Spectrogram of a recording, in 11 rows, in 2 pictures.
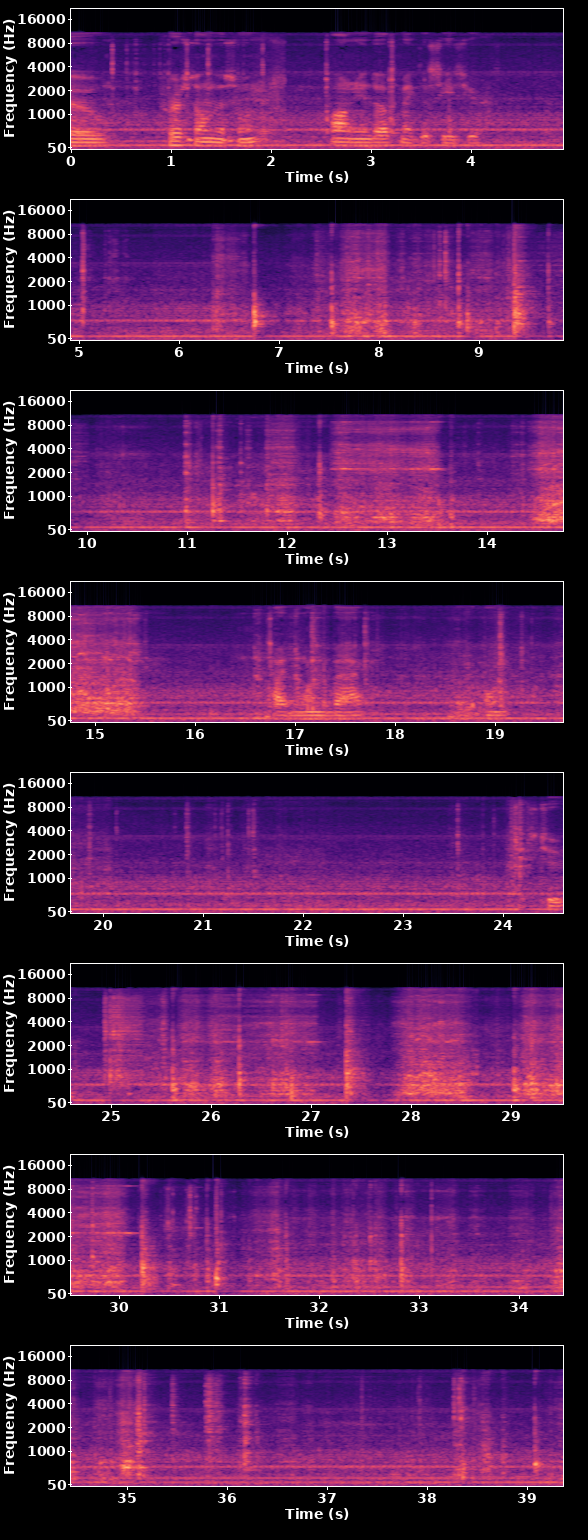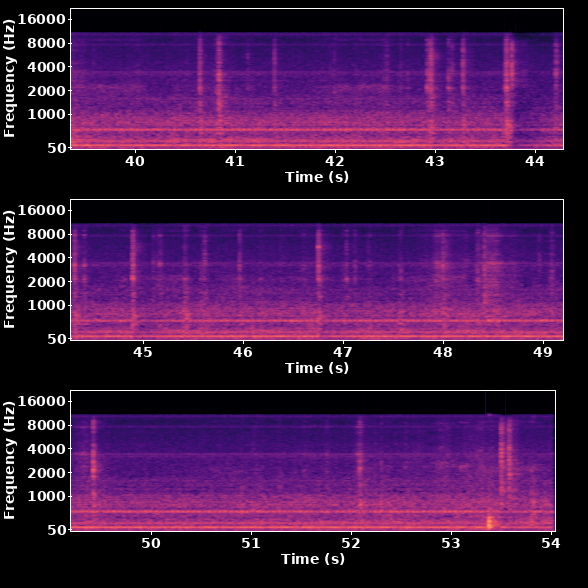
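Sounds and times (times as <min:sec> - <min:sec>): steady low hum: 0:00.0 - 0:54.0
rubbing and scraping with clicks: 0:06.3 - 0:15.6, 0:25.0 - 0:37.0, 0:37.8 - 0:39.6, 0:42.5 - 0:49.6.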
